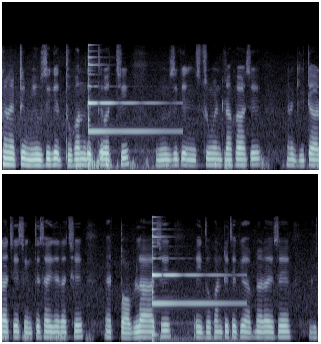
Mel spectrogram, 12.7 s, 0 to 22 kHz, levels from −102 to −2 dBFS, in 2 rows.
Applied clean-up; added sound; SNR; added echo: none; Harp; 3 dB; none.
